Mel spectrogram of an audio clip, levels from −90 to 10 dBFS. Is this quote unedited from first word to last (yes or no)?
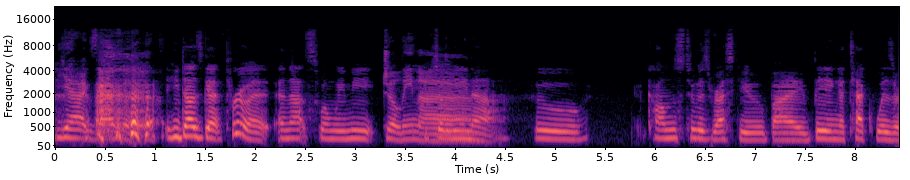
yes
